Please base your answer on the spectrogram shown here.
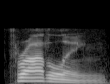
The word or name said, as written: throttling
